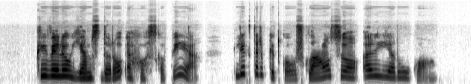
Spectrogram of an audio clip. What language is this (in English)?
Lithuanian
